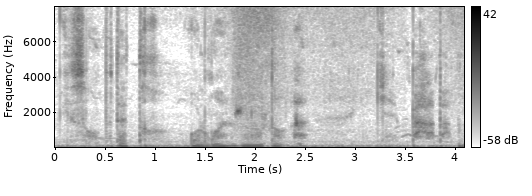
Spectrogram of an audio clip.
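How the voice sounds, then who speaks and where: A man is soft-spoken. His intonation is lively. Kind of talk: ASMR soft-spoken talk to viewer. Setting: outdoors by the water. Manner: soft-spoken, slow.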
